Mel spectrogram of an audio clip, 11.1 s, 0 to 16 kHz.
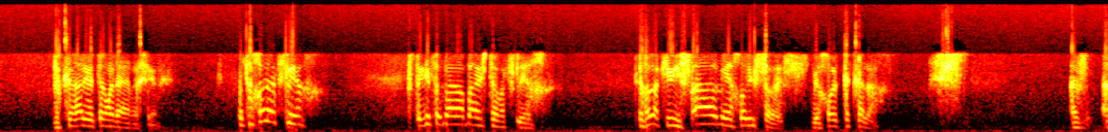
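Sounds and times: man speaking: 0.5 - 3.3, 4.1 - 5.6, 6.3 - 9.7, 10.7 - 11.0
short hiss-like noise: 9.2 - 10.5.

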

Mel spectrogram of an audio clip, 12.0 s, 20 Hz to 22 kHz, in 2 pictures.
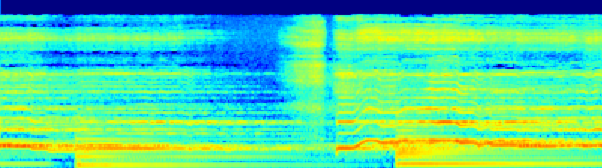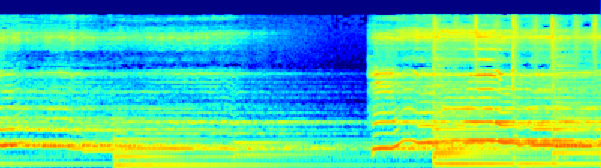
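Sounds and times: wordless hummed melody: 9.7 - 12.0.

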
